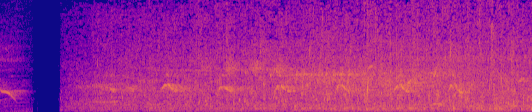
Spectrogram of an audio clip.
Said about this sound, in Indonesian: Setelah berjalan menyusuri hutan, Kancil pun tiba di sebuah aliran sungai yang deras.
